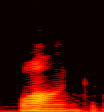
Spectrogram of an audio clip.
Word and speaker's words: Huang: How do I pronounce Huang. Thank you. Wong, right?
